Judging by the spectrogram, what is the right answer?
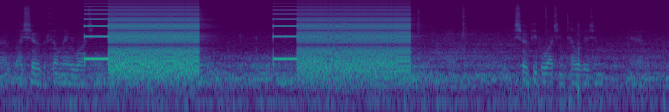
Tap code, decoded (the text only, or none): none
